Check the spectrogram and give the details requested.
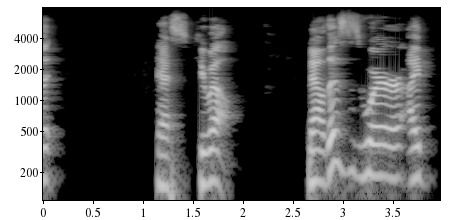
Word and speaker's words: SQL: and they called it SQL now this is where I voice one of my pet peeves all the time because I'll hear people say sequel it's not sequel its SQL it's an initialism not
